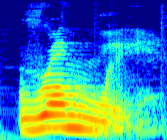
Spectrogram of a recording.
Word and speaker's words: wrongly: And in wrongly as well. So where I pronounce this vowel sound as O, Gabby uses more of an ah sound.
